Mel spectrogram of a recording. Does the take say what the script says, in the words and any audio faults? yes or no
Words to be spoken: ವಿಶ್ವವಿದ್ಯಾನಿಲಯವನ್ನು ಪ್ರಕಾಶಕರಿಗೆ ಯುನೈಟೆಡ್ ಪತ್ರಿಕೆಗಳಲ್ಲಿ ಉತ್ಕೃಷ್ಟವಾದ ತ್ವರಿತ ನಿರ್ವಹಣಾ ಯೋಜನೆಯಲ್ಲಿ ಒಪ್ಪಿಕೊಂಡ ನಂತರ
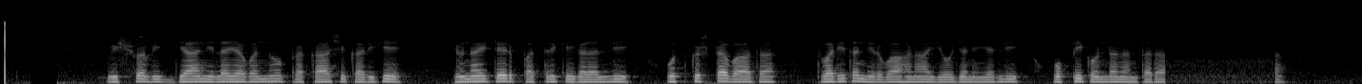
yes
